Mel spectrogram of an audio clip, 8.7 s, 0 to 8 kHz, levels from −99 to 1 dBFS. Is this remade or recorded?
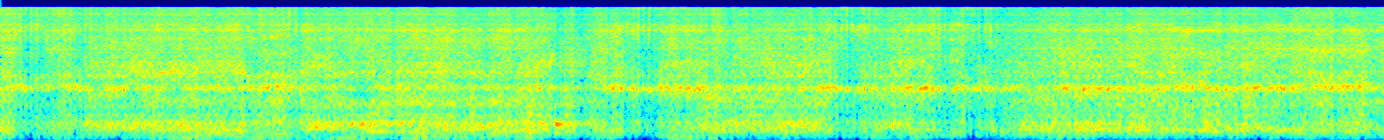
remade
